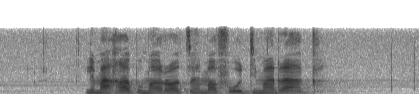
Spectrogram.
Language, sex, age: Northern Sotho, female, 21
